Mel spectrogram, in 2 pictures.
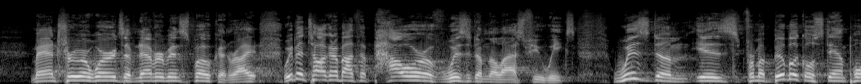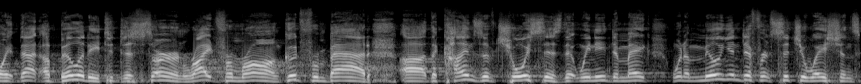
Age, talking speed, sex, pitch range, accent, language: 40-59, 180 wpm, male, 150-185 Hz, American, English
